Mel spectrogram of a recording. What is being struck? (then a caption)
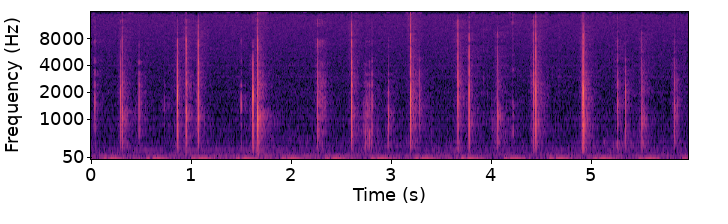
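Paper or cardboard box. A paper box is lightly tapped with the fingers for ASMR. About 21 soft, dry, crisp taps land at an uneven pace over a low, steady background hum. Each tap stops almost instantly, with a papery tone centred near 1 kHz and a faint bright edge.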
